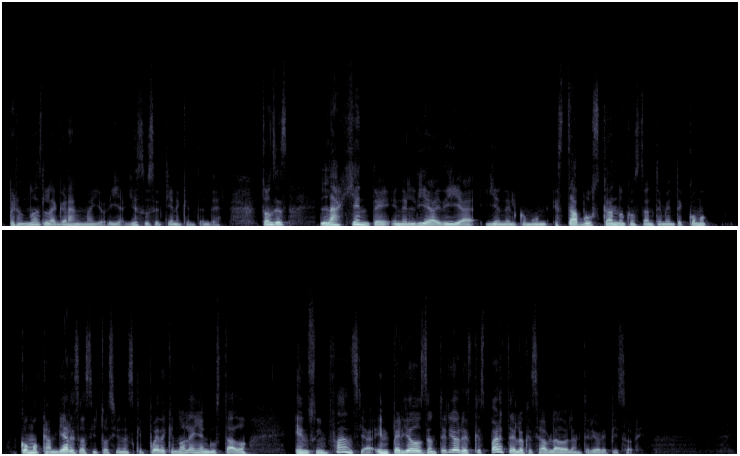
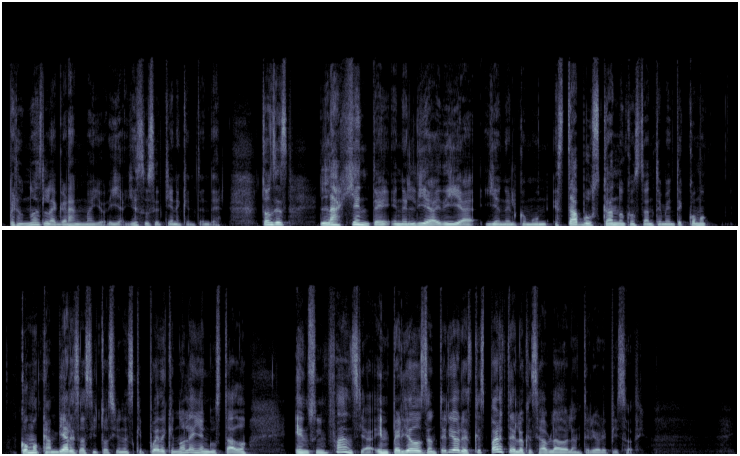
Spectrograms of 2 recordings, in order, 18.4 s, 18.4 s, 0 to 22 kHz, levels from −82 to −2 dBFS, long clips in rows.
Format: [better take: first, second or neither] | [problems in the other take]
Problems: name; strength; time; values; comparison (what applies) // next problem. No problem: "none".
second | muffled; very; fading above 2.5 kHz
